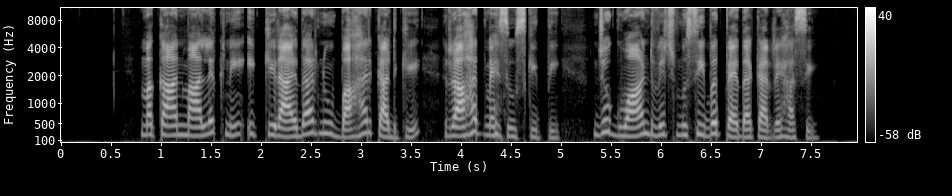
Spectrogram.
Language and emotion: Punjabi, happy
